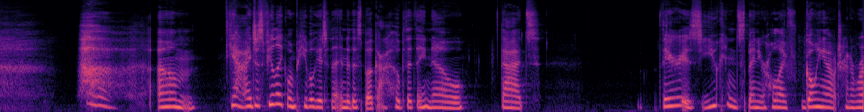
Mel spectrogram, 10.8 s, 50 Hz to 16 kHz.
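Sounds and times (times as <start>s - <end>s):
deep breath: 0.0s - 1.9s
speech: 2.0s - 6.8s, 8.3s - 10.7s.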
